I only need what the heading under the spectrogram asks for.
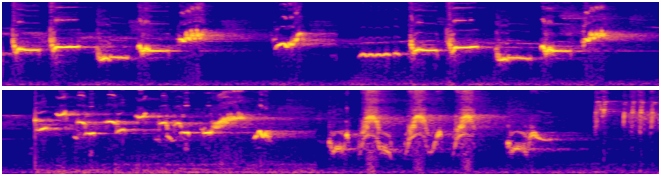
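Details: Forest-voice song of a white-rumped shama with ceaseless phrase changes: paired clear whistles at steady intervals, then a denser, jumbled passage of rasping and chattering notes.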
